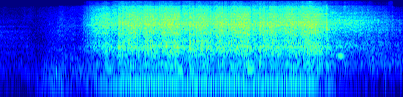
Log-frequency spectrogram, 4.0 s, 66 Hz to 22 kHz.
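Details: 2004 Mini Cooper S near 200,000 miles, cranked during a compression test about six rotations per cylinder: an even, steady starter whir with a low cranking pulse for about three seconds; regular, healthy cranking, cylinders reading about 125.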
